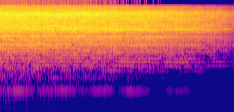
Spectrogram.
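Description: Electric palm sander running loudly against a weathered wooden fence board: a steady, dense hiss of sandpaper on wood over a low, even motor hum.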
